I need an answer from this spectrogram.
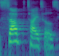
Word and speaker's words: subtitles: Subtitles. Your accent is at the beginning of the word. Subtitles. I want the T's and the S's as well as the accent on the first syllable.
